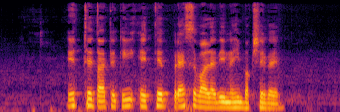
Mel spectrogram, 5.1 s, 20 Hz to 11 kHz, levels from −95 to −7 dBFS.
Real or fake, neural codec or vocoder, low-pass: fake; codec, 16 kHz in and 24 kHz out, 1.1 kbps, FireRedTTS-2 codec; 9.9 kHz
